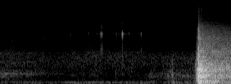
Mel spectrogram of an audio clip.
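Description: Rear door of a Chevrolet Silverado 2500 crew cab pickup shut with a single solid slam at the very end, after a quiet stretch with a few faint clicks.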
